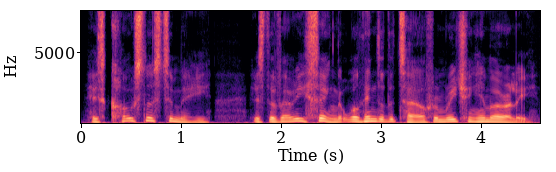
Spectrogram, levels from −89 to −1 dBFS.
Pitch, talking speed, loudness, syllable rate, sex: 125 Hz, 220 wpm, -17 LUFS, 5.6 syllables/s, male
